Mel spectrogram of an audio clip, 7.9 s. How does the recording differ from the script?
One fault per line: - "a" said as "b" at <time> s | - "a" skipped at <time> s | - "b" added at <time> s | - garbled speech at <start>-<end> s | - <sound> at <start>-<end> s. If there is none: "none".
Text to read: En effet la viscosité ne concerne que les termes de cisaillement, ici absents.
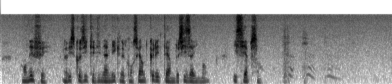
- "dynamique" added at 1.9 s
- cough at 5.6-6.9 s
